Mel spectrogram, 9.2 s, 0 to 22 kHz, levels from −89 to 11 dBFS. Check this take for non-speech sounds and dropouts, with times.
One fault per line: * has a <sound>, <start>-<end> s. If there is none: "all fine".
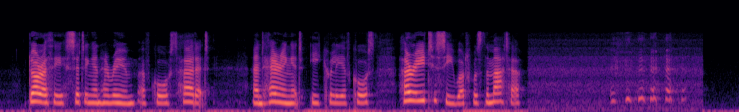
* has a laugh, 7.6-8.6 s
